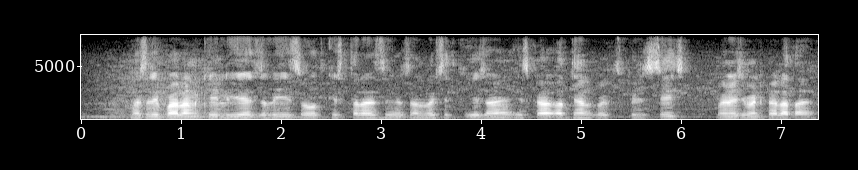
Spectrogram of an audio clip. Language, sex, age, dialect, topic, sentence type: Hindi, male, 60-100, Awadhi Bundeli, agriculture, statement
